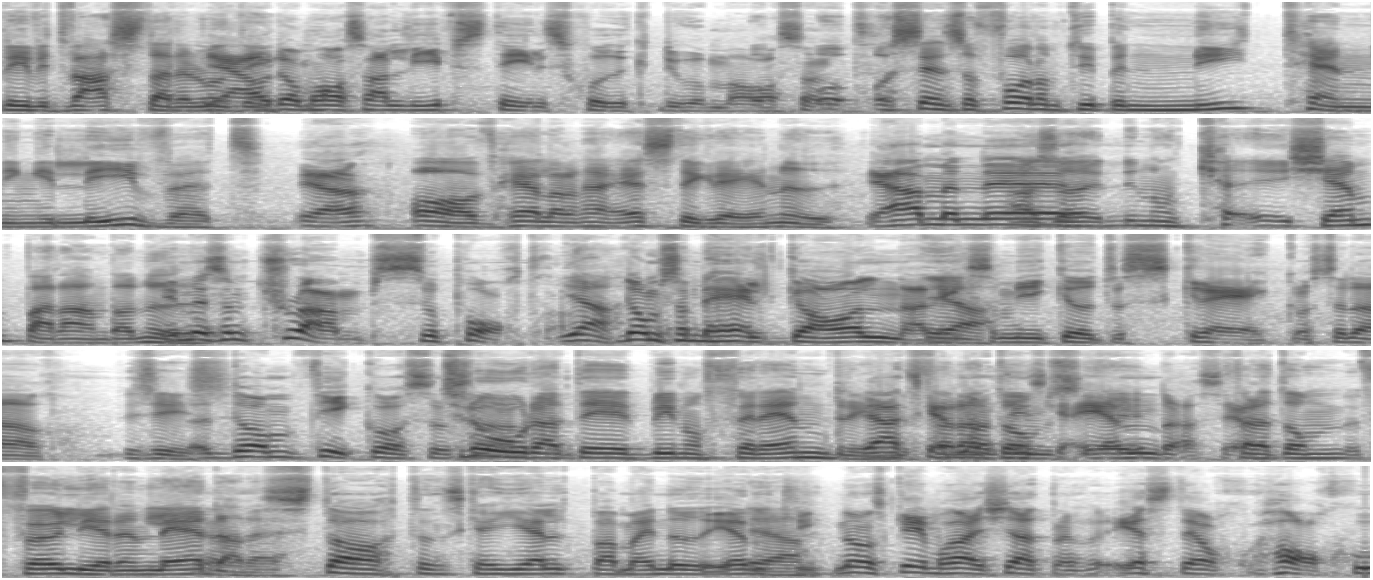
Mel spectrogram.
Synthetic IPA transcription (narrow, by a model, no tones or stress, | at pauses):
bliːvɪt̪vast̪ad̪əɛlənɔɔd̪ɔmhaɾsɔhæːlifst̪iːlsɧʉ̟ːkd̪ʊmːaɾɔsɔnt̪ɔsɛnsɔfoːɖɔmt̪ʰyːpɛnːyːt̪ʰɛnːɪŋɪliːvət̪jaavheːlad̪ɛnɦæːɾɛst̪əɡɾɛjːənːʉ̟ːjaːmɛnalsɔnɔnkʰɕɛmpad̪and̪ɾanʉ̟mɛnsɔmt̪ʰɾampsɵpʰoːɾt̪ɾajaːd̪ɔmsɔmblɛvheːlt̪̚ɡɑːlna̰lj̪ɪakɔmjɪkːʉ̟ːt̪ɔskɾeːkɔsɔd̪æːɾʰ | ɾɛsiːsd̪ɔmfɪkːɔsɔɾuːɾat̪̚d̪ɛblɪɾnɔnfœɾɛnd̪ɾɪŋasfœɾad̪ɔma̰ɛnd̪ɾa̰sfœɾat̪̚d̪ɔmfœljəɖɛnleːd̪ad̪əst̪ɑːt̪ənskajɛlpamɛjnʉ̟̰ːɛnlːɪ̰nɔnskɾiːvəɾhaɪɕat̪ːənɛst̪ehaɾ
